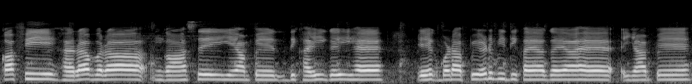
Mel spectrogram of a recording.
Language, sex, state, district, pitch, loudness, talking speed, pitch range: Hindi, female, Rajasthan, Bikaner, 220 Hz, -13 LUFS, 175 wpm, 215-230 Hz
